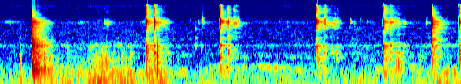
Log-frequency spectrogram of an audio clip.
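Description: A metal spoon clicking and clinking against the bowl while pork liver is stirred in a soy sauce marinade: about seven sharp, irregularly spaced clicks.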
